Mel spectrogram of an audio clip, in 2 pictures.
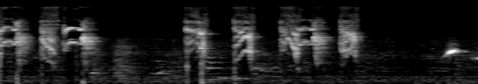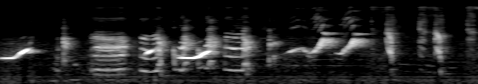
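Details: Pet green ringneck parrot, described as a talking bird, giving a rapid mix of harsh squawks and short whistled notes that rise sharply then level off, in irregular bursts indoors.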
